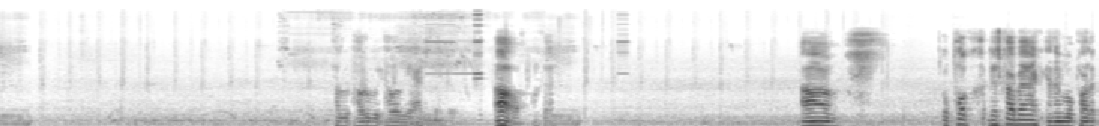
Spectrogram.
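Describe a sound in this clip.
Footsteps run quickly over gravel and dirt.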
